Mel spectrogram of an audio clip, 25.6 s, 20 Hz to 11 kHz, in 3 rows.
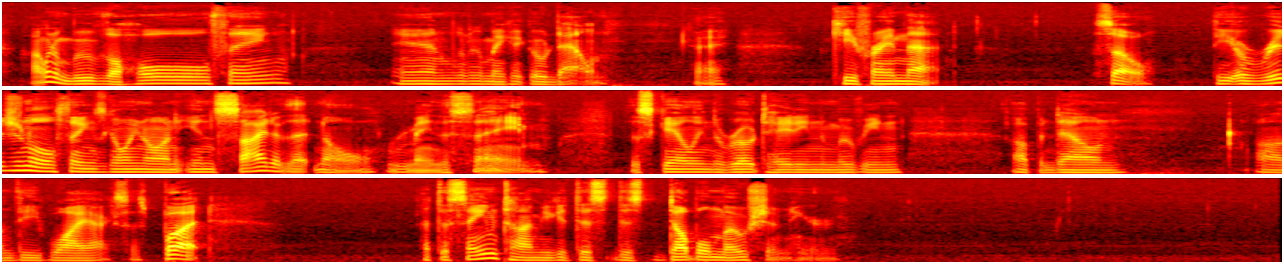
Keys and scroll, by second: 2.9 e.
